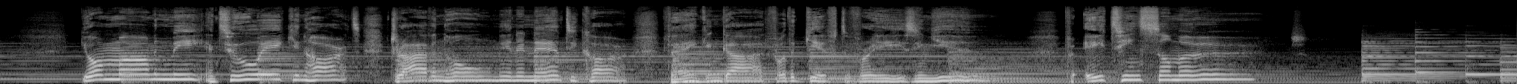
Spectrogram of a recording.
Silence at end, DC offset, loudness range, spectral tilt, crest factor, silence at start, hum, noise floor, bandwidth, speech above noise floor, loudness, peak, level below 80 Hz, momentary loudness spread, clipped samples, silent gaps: 0 s; under 0.1%; 3 LU; -5.5 dB/octave; 16 dB; 0 s; none; -39 dBFS; 16 kHz; 23 dB; -17 LUFS; 0 dBFS; -50 dBFS; 14 LU; under 0.1%; none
